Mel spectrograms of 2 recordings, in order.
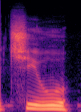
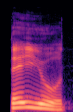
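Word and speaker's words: teiú: O pessoal chama às vezes de tiu. Teiu.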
